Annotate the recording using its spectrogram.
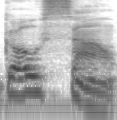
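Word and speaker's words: Gosund: look like okay so they are called ghost sound sound but it's spelled g-o-s-u-n-d smart plug you get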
